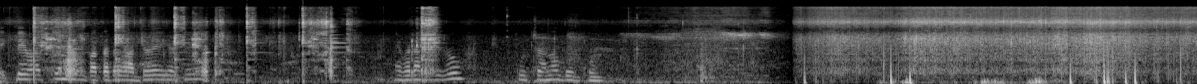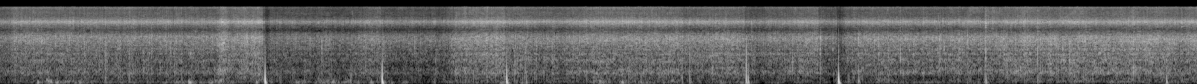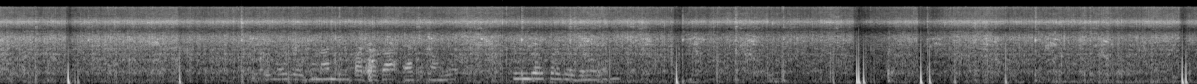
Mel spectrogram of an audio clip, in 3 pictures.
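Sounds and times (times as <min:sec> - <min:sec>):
vegetables sizzling in hot oil: 0:00.0 - 0:04.5, 0:07.9 - 0:35.9
spatula scraping wok: 0:00.0 - 0:05.0, 0:05.7 - 0:07.8, 0:16.5 - 0:35.9.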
